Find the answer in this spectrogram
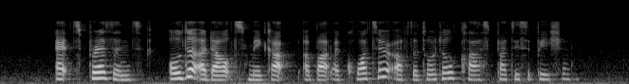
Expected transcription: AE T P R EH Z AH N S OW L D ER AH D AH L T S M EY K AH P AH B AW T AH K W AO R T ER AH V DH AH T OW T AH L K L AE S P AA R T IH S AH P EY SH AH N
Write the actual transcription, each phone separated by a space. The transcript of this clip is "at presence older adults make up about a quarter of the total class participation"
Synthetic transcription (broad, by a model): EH T P R EH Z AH N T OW L D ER AH D AH L T S M EY K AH P AH B AW T AH K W AO T ER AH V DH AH T OW T AH L K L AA S P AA T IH S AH P EY SH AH N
